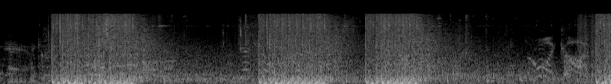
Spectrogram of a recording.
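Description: Video game gunfire as police-style units clear rioters: three heavy bursts of rapid automatic shots, each lasting about a second, separated by quieter stretches of lingering noise.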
